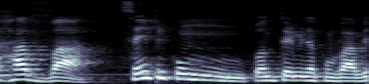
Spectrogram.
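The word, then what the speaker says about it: חַוָּה: E o nome Eva, você vê que pronuncia Havá.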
